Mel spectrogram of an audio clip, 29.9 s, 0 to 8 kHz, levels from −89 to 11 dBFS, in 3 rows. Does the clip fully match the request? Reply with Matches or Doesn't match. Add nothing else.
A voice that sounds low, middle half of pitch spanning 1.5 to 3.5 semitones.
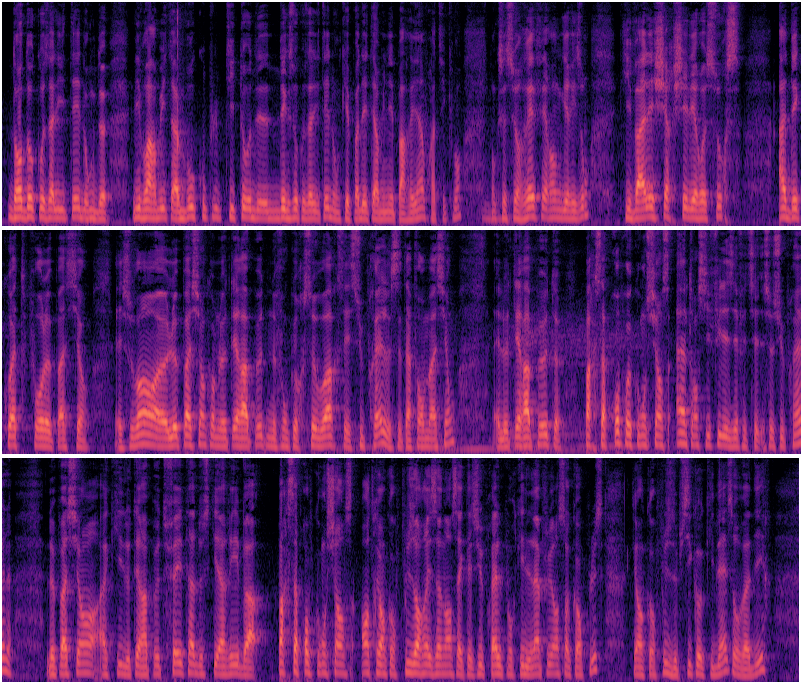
Matches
